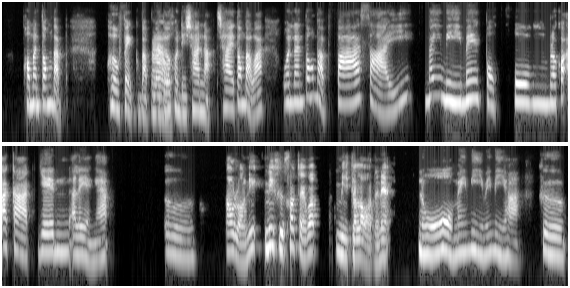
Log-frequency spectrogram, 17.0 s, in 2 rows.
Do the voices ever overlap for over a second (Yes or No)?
No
